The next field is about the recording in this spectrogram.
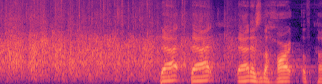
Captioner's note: applause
